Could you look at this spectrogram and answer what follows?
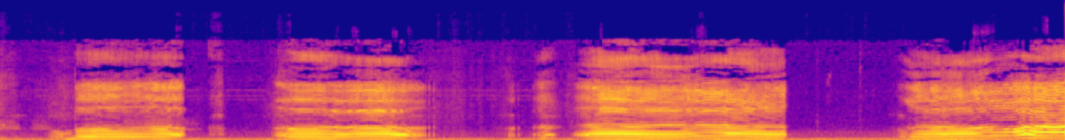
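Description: Four sustained, wailing cry bursts separated by short breaths: a typical infant cry.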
